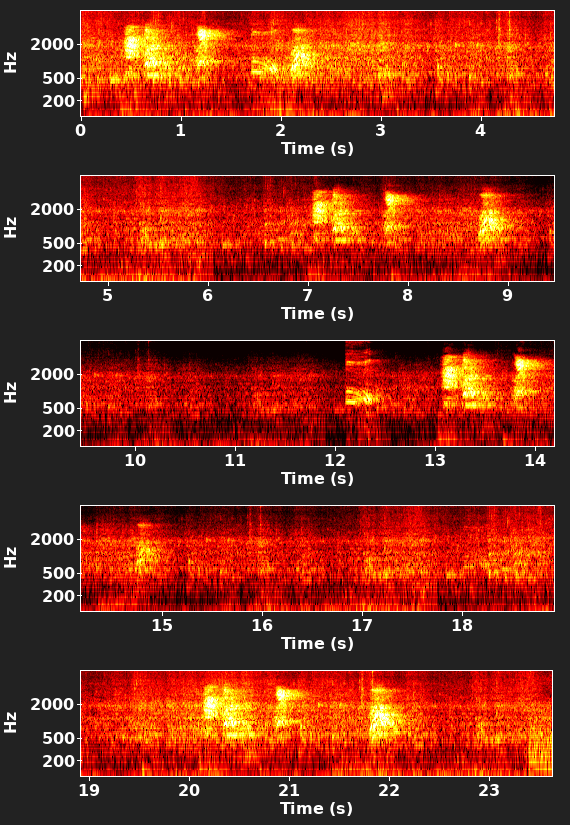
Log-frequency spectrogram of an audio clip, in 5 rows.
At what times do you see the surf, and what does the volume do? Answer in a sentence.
You can hear the surf from 0.0 to 23.6 s, getting quieter then louder.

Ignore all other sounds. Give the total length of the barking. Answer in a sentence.
The barking can be heard for 8 seconds in total.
